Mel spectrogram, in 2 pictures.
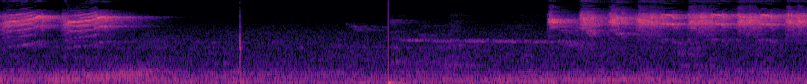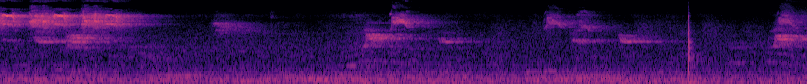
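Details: Lively brown-throated sunbird song, meant as a lure to draw in untrained birds: a high, fast, jingling trill in the middle, framed by sparse sharp chirps and short twitters.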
